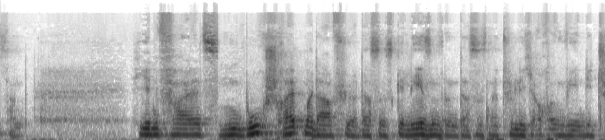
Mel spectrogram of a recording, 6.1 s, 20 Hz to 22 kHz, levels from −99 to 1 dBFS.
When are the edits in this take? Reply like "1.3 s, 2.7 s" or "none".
2.2 s, 3.1 s, 4.4 s

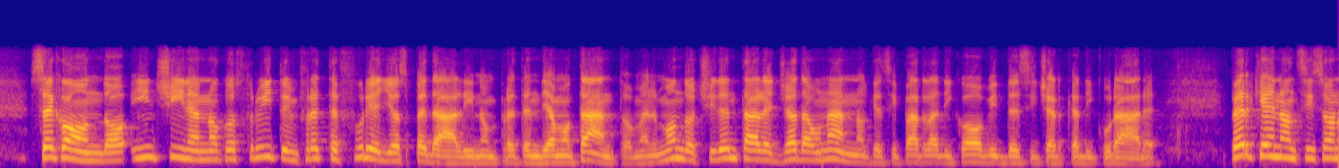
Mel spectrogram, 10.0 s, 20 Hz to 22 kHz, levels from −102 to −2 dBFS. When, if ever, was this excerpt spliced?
none

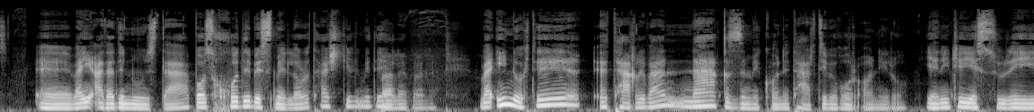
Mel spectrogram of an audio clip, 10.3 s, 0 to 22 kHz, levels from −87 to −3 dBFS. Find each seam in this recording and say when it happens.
none

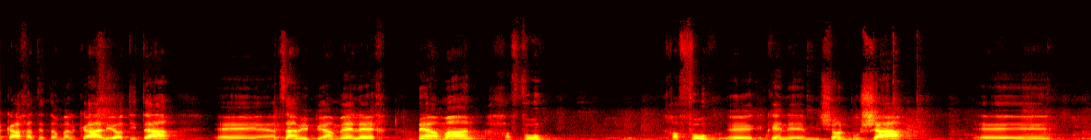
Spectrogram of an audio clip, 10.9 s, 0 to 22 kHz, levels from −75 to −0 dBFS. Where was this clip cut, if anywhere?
2.7 s, 4.2 s, 7.7 s

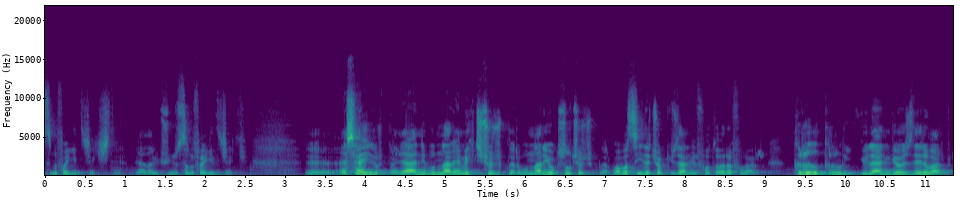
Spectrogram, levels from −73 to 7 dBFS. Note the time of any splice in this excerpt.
none

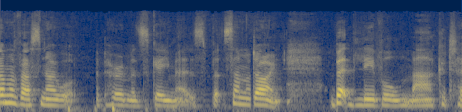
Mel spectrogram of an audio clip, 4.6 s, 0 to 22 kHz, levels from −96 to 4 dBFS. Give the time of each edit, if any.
2.5 s, 3.5 s

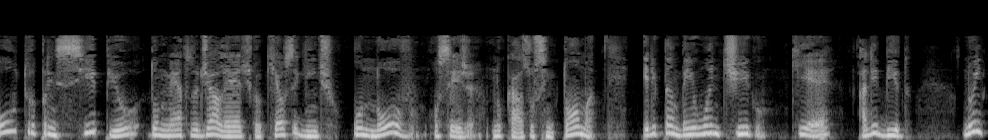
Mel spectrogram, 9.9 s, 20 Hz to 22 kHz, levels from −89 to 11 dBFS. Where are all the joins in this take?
6.6 s

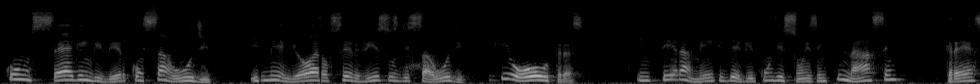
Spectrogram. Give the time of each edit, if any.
1.4 s, 2.6 s, 3.2 s, 4.9 s, 7.6 s

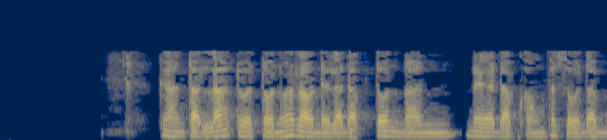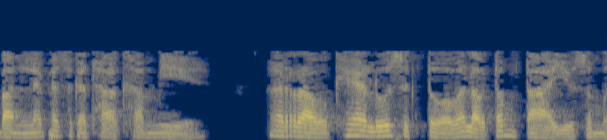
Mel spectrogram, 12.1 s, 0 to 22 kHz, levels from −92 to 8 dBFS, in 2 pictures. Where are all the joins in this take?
4.6 s

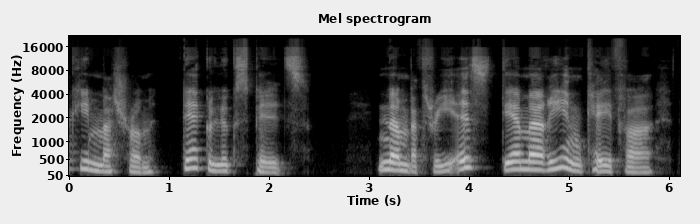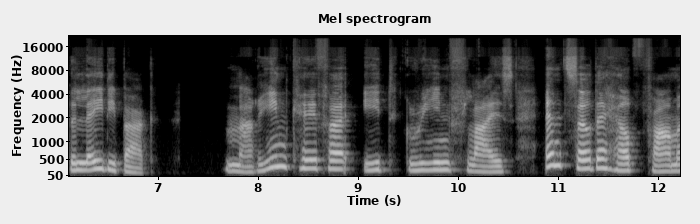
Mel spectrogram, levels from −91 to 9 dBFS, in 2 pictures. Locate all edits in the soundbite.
none

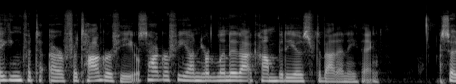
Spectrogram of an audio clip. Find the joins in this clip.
1.4 s, 2.1 s, 3.1 s

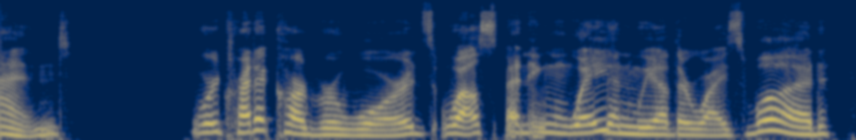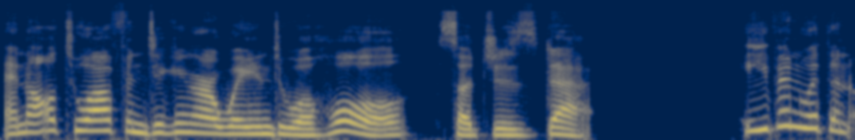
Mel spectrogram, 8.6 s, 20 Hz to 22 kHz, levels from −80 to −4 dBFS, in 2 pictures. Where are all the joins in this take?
1.1 s, 3.0 s, 4.2 s

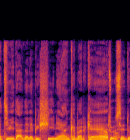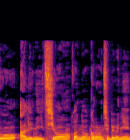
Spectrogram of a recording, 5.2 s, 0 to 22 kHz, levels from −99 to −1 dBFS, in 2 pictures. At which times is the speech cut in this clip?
2.2 s, 4.0 s

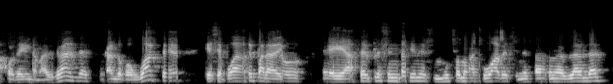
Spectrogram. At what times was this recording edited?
2.8 s, 3.2 s

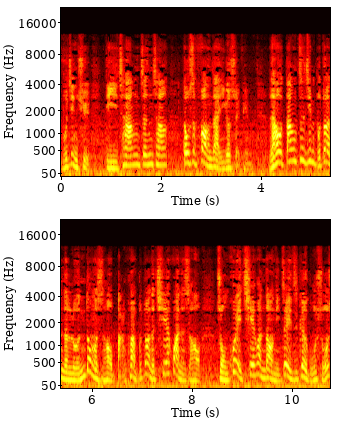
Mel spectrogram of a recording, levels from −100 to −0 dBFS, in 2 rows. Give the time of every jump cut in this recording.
1.6 s

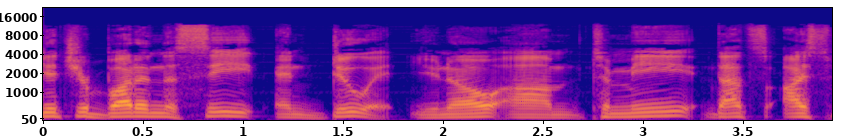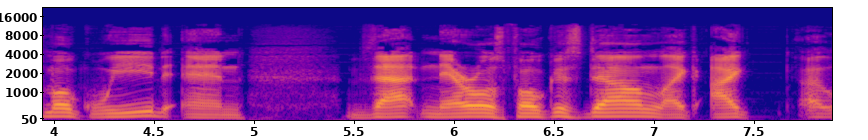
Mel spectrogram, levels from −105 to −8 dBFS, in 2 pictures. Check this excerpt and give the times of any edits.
3.3 s, 6.2 s

